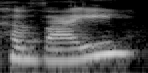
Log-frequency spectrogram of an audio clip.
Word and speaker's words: Hawaii: So, I was picking up Indonesia, Peru, Argentina, Chile, Portugal, and Spain, France, Southeast Asia, and Hawaii, but it's pronounced Havaii.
